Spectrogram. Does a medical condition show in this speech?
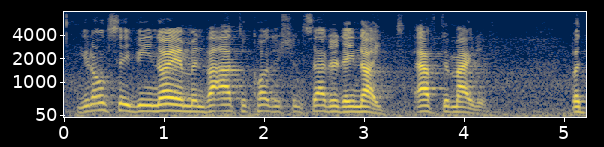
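No.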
